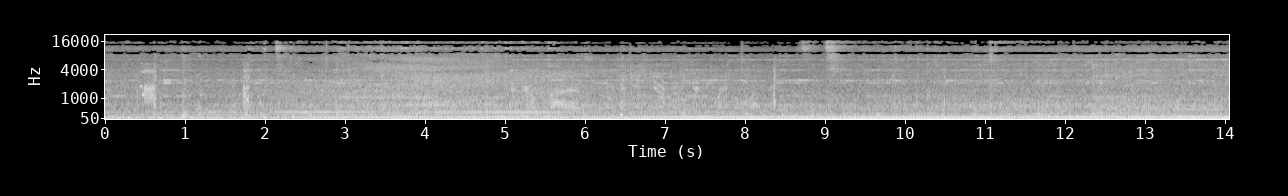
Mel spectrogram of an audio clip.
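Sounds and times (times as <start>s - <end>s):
train wheels rumbling on rails: 0.0s - 14.0s.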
